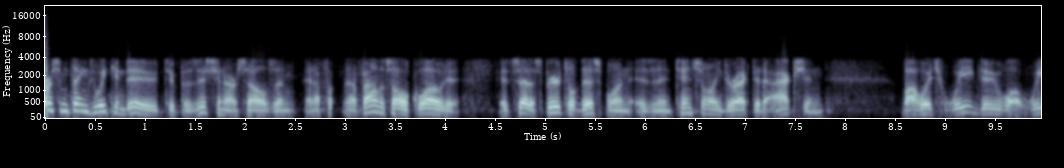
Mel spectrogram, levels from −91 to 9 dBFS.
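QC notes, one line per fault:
throughout: iLBC codec. The sound is confined to roughly 150 Hz to 3.6 kHz and has a slightly rough, synthetic edge, which fits iLBC's 15.2 kbps mode. Unlike a plain band-limit, the grain comes from each 20 ms frame's excitation being coded independently.
2.84–2.87 s: lost iLBC frames. Just before "found this old quote", a brief buzzy, held vowel-like fill replaces the audio, which fits one lost 20 ms frame concealed by repeating the last pitch cycle with noise. Unlike a dropout, there is no silence, and clarity returns immediately.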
